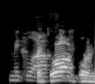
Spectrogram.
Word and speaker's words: MacLachlan: Kyle MacLachlan or something. McLaughlin.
